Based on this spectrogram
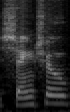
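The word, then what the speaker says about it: ShengShou: banks fans fans fans zhengzhou por ejemplo es en soul primero baja y después baja y sube zhengzhou esta es la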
